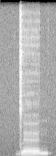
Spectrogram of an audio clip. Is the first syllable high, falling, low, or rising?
falling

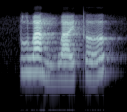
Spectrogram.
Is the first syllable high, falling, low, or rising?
falling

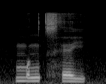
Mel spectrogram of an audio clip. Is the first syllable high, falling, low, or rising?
low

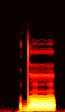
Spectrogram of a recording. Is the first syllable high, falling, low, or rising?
high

